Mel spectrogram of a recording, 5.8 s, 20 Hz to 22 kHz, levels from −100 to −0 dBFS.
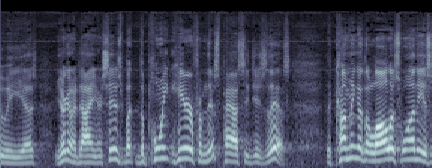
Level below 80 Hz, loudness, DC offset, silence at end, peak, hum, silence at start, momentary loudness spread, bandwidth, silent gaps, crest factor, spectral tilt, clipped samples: -66 dBFS; -22 LUFS; under 0.1%; 0 s; -2 dBFS; none; 0 s; 16 LU; 17 kHz; none; 20 dB; -4 dB/octave; under 0.1%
